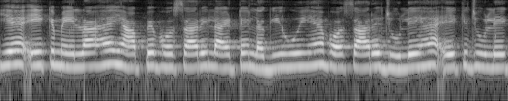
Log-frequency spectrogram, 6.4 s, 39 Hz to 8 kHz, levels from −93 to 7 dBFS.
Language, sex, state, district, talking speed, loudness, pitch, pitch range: Hindi, female, Chhattisgarh, Bilaspur, 170 wpm, -14 LUFS, 240 Hz, 230-255 Hz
